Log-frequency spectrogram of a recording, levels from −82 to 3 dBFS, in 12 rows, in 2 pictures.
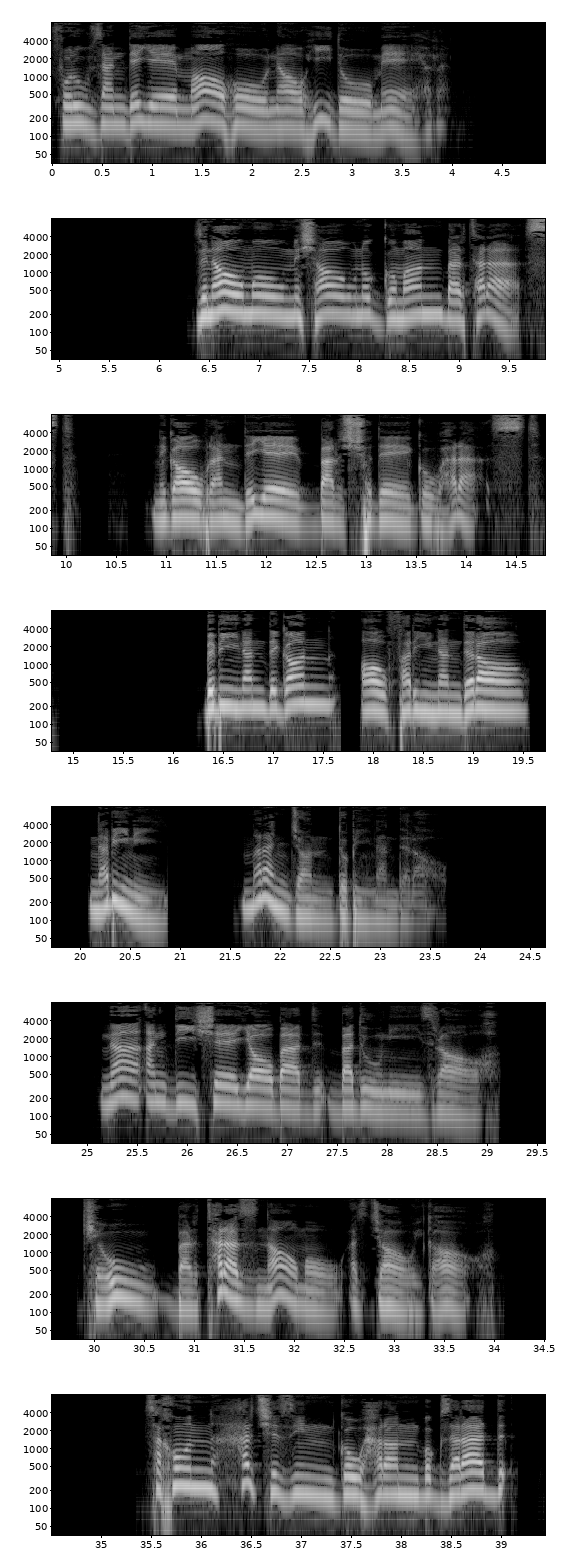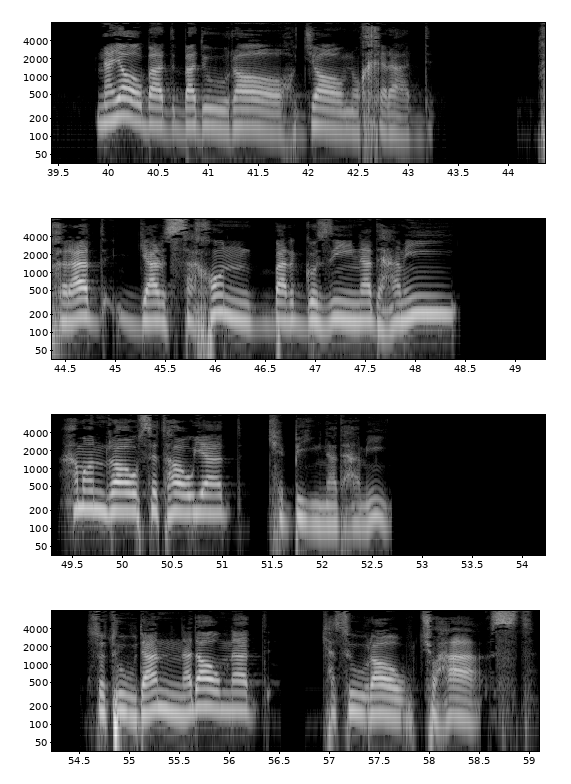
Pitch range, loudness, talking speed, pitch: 130-180 Hz, -24 LUFS, 70 wpm, 155 Hz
